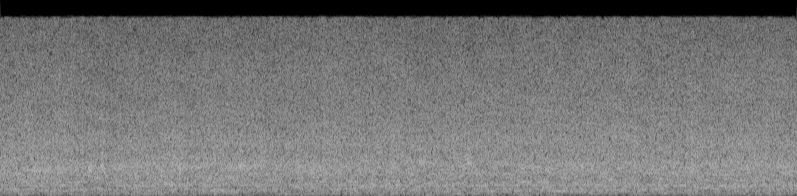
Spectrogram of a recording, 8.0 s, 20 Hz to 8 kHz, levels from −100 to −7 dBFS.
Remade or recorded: remade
